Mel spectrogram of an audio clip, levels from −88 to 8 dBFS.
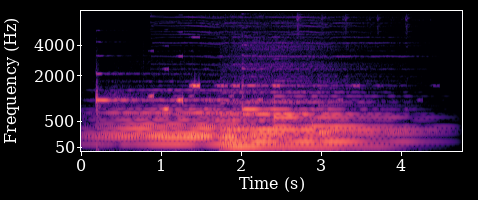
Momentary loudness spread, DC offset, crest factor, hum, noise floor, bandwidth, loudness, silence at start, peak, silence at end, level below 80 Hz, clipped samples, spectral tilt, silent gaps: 16 LU; under 0.1%; 14 dB; none; -54 dBFS; 8 kHz; -23 LUFS; 0.05 s; -10 dBFS; 0.55 s; -32 dBFS; under 0.1%; -9.5 dB/octave; none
